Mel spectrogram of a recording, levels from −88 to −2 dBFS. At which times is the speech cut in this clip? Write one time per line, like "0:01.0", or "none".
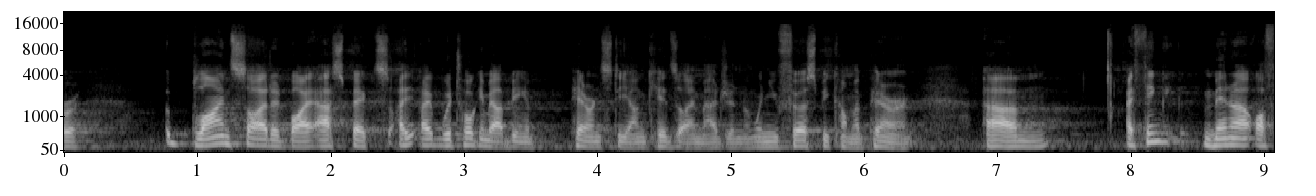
none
